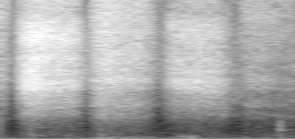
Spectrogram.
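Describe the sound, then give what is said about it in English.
A person imitates angry, heavy breathing through the nose: three or four quick, forceful hissing breaths in a steady rhythm, with no talking. “You know when you get angry and your breathing gets really fast and heated, and usually when you're really, really angry, your breathing is mostly through your nose because you're like...”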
